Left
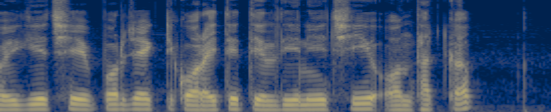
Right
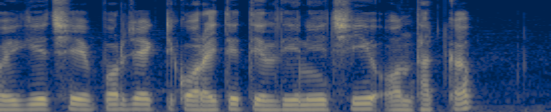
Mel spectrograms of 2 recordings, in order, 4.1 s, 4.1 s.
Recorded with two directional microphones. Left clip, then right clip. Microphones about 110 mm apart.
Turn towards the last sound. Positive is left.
turn(degrees=40)  # may be behind; listen again after turning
